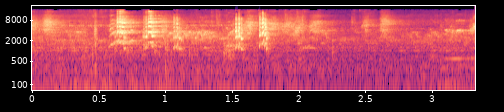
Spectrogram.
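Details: A red-factor Jenday conure in a threatening posture, threatening its owner as an intruder, gives short, harsh squawks in two bursts with scratchy noises between them and a faint background hiss.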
